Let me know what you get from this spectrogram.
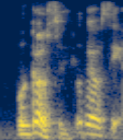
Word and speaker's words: Lugosi: Lugosi.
